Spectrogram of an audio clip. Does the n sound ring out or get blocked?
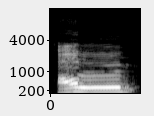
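blocked. The n is cut off and muffled. "je vais pincer le nez"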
